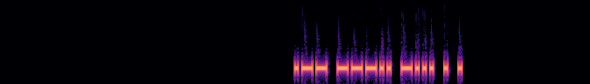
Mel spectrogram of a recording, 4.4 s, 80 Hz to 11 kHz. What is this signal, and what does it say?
Morse code, heard as a keyed tone, about 44 wpm, 700 Hz. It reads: W8BEE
